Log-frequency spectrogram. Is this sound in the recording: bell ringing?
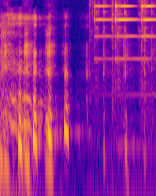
yes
